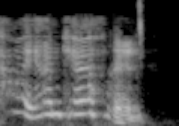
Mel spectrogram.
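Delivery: put-on very high, soft, squeaky little kid voice. Retelling how a new storm-chasing partner first introduced herself: imitating Catherine's squeaky voice. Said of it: "this little squeaky kid comes up and she's like".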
